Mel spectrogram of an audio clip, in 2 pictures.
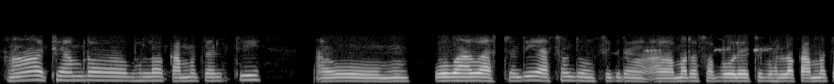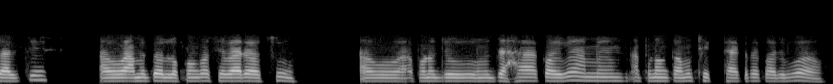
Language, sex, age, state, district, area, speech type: Odia, female, 60+, Odisha, Jharsuguda, rural, conversation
